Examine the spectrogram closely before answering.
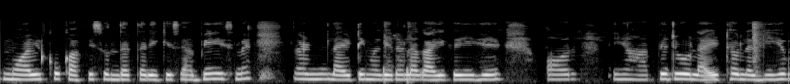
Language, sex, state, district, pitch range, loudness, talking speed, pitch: Hindi, female, Delhi, New Delhi, 220-245 Hz, -15 LUFS, 175 wpm, 230 Hz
